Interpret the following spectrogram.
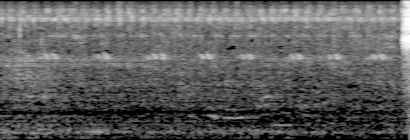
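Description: Crickets chirping steadily at about two faint chirps a second, over a low background hum.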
